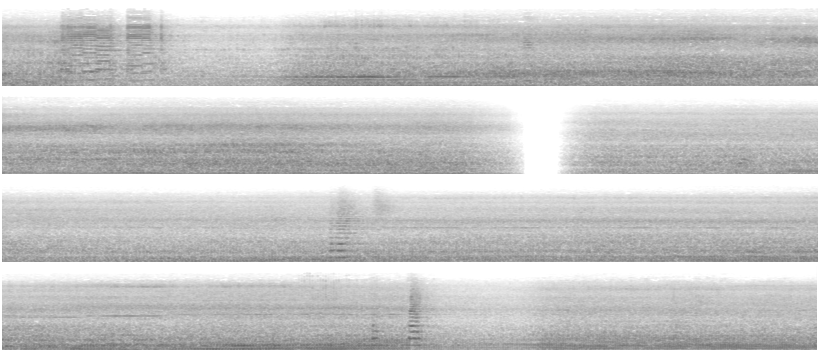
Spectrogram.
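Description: Traffic on a steep hairpin: truck and car engines running under load with a steady low hum, and short horn toots about a second in, around twenty seconds in and near the end. The sound drops out briefly at a cut about halfway through.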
